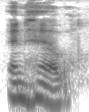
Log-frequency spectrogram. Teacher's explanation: يتم انتاج هذا الصوت بين الحبال الصوتيه في في في الفراغ الموجود بينهما لذا يطلق عليه ساكن انجلش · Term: صوت الاتش, صوت ال H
